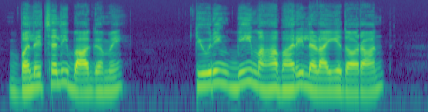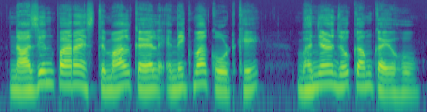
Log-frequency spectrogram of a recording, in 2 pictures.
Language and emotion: Sindhi, neutral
